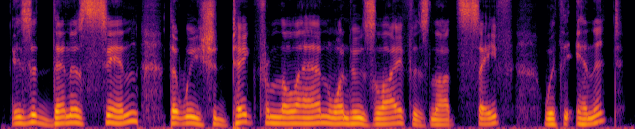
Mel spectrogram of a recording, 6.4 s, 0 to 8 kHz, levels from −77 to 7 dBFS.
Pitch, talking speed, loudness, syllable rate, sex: 135 Hz, 190 wpm, -16 LUFS, 4.4 syllables/s, male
